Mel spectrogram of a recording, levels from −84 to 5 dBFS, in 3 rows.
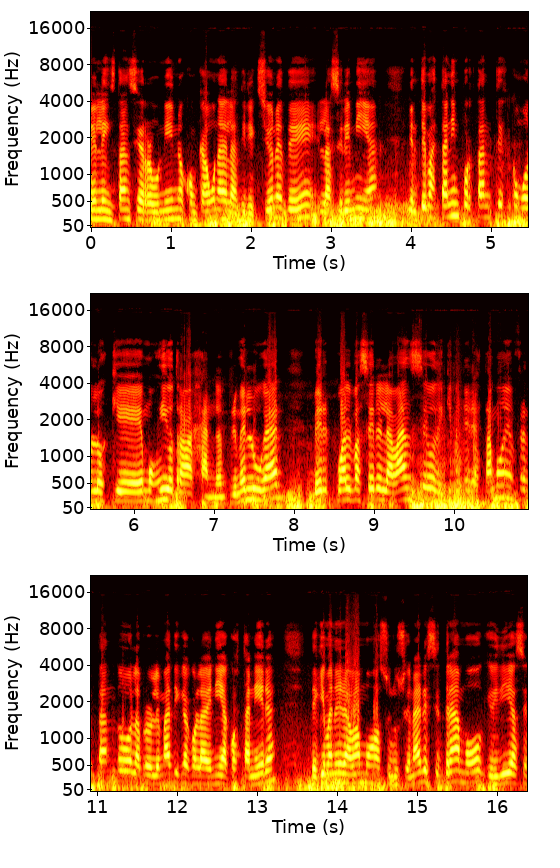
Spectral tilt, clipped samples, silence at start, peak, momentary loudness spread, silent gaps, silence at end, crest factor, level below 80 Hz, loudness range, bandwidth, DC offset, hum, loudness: -7 dB/octave; under 0.1%; 0 s; 0 dBFS; 5 LU; none; 0 s; 12 dB; -22 dBFS; 1 LU; 9.6 kHz; under 0.1%; none; -14 LUFS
